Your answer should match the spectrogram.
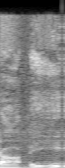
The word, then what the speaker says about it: Doppe: and I'm yeah okay my name is doppy and I'm one of the assistant principles at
